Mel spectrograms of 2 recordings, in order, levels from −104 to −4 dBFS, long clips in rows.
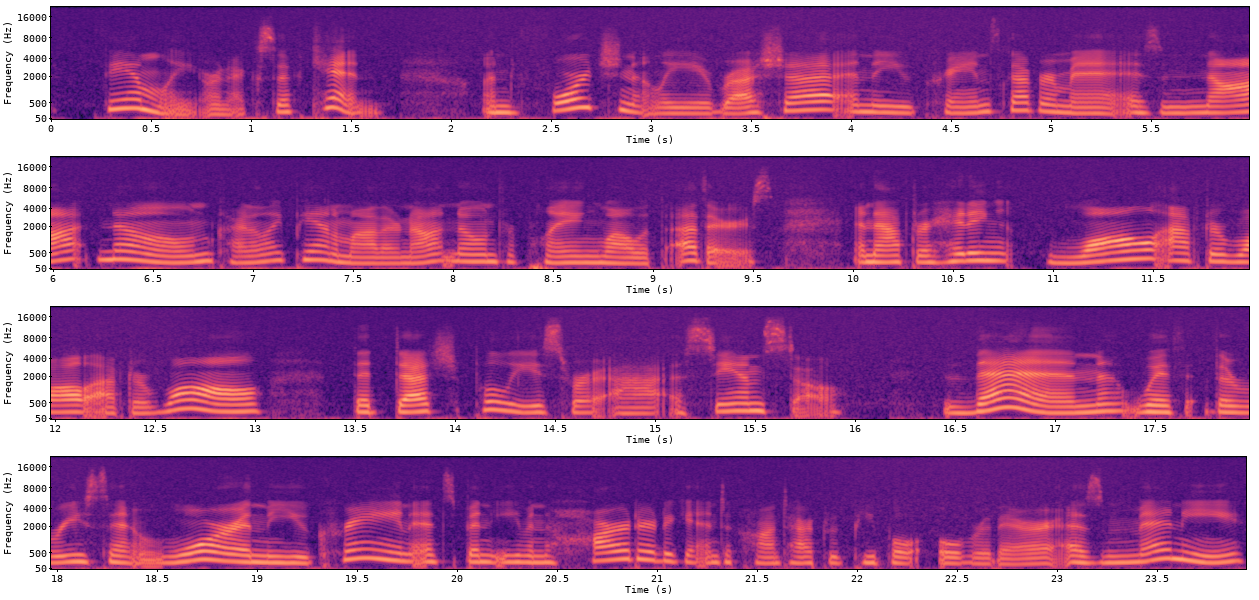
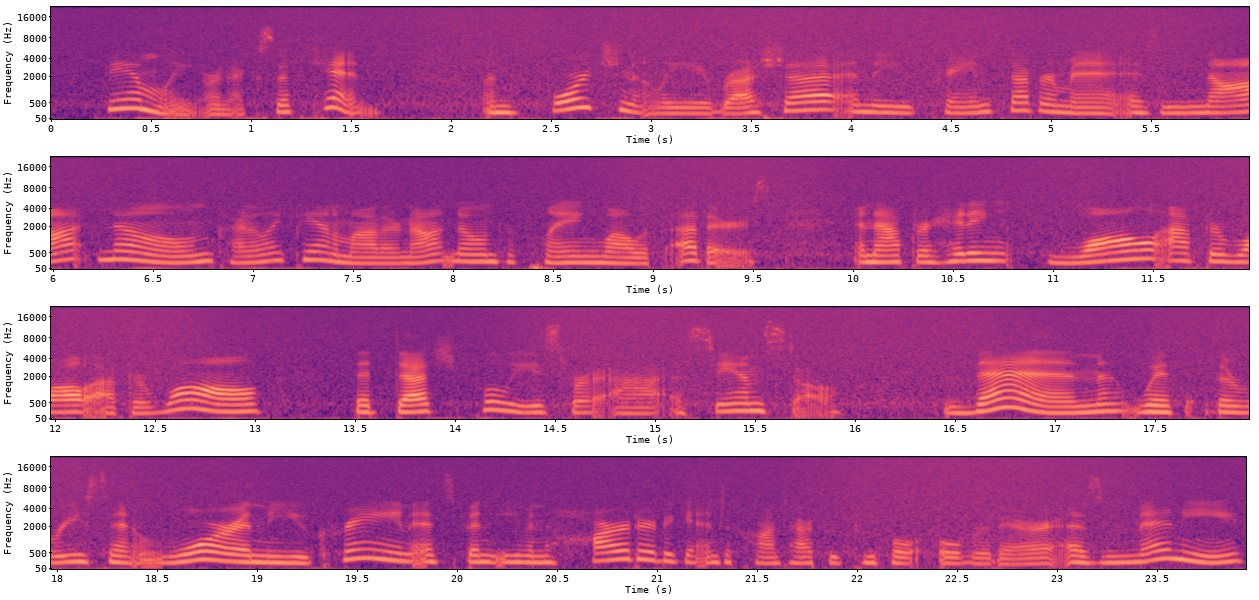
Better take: first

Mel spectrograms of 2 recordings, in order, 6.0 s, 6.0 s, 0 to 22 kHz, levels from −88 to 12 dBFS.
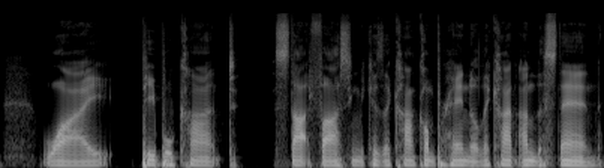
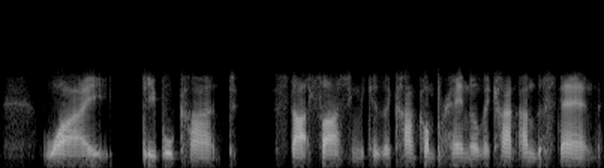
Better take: first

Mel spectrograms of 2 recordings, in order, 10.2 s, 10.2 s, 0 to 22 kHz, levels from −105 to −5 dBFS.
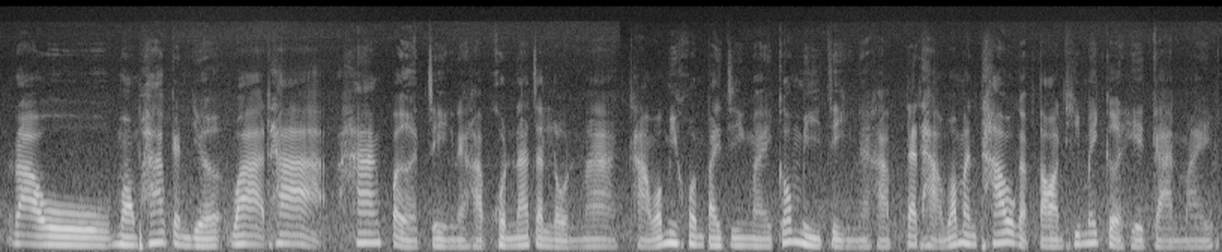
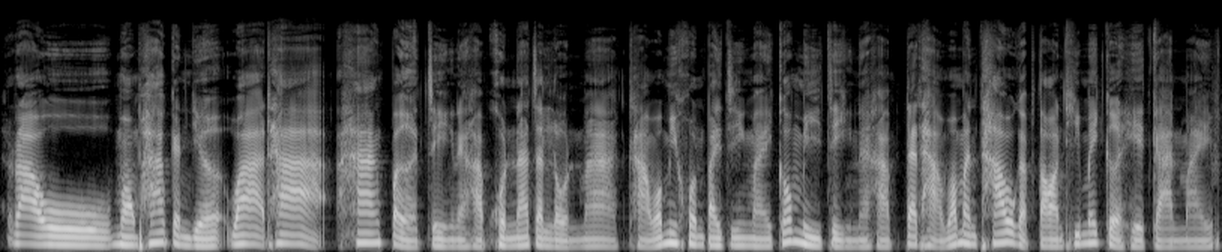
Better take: second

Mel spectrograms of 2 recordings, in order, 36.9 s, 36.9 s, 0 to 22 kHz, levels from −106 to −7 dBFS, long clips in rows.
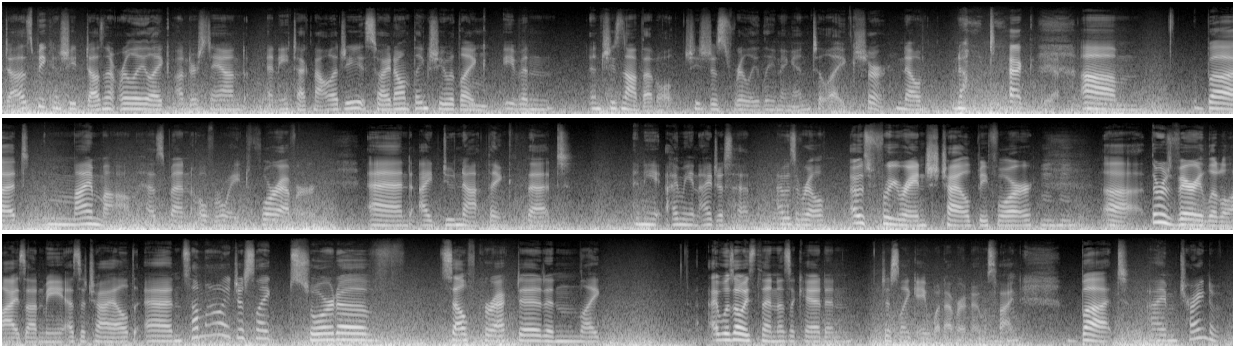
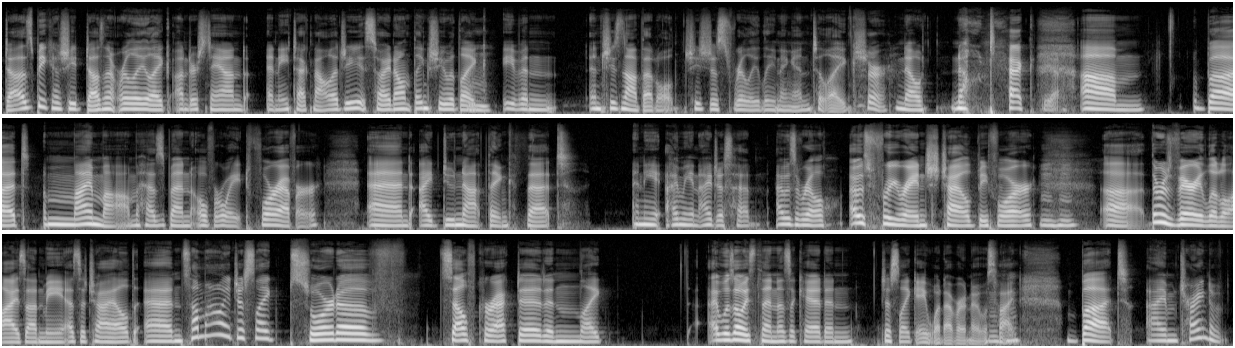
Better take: second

